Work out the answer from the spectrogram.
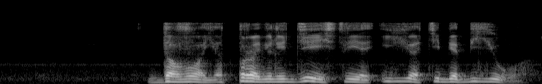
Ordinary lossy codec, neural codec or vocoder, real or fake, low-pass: MP3, 64 kbps; none; real; 7.2 kHz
